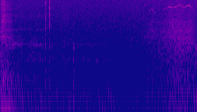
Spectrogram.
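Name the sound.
computer mouse clicking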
